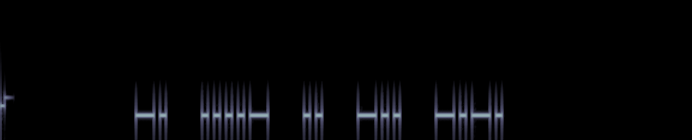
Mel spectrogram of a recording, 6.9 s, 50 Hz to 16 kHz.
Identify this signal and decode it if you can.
Morse code, heard as a keyed tone, about 20 wpm, spaced as for 15 wpm, 700 Hz. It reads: N4IDC
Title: 128 Lesson 21g - Number 6 - Call Signs 20wpm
